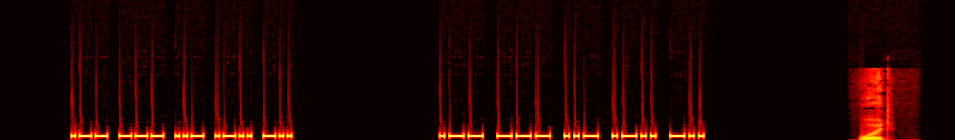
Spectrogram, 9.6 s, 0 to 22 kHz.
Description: Morse code, heard as a keyed tone, about 33 wpm, 700 Hz. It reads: WOULD WOULD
